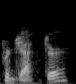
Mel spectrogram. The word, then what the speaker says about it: projector: really good project er it's almost got an er sound at the end instead of an or sound can you repeat projector yeah yeah perfect nice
